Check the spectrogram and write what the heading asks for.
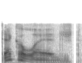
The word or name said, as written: deckle-edged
